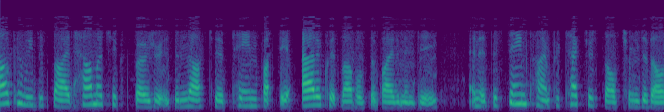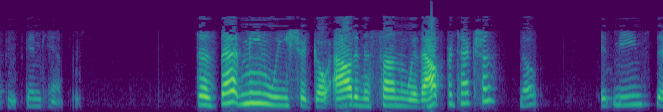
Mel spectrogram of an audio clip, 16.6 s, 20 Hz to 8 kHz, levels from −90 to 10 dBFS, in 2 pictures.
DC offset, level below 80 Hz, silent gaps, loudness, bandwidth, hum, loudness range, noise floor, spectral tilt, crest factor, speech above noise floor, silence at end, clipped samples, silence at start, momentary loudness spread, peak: under 0.1%; -76 dBFS; none; -18 LUFS; 5.4 kHz; none; 19 LU; -77 dBFS; -7.5 dB/octave; 22 dB; 56 dB; 0 s; under 0.1%; 0 s; 23 LU; 0 dBFS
